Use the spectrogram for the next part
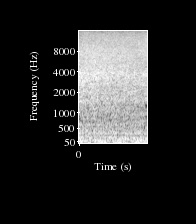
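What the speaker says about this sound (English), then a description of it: "Sear off all the sides." Meat shank searing in a hot pan for a braise, a loud, close, continuous hiss and sizzle with no pauses and no talk over it.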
